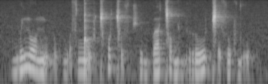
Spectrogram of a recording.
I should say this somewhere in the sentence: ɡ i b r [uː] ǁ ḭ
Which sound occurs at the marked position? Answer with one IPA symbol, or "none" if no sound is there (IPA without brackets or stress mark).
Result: uː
